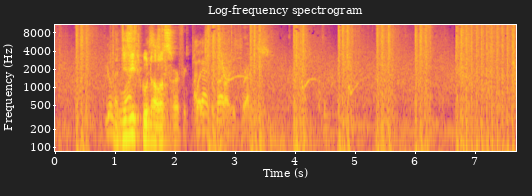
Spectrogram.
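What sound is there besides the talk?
gunfire from a weapon in the video game A Way Out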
